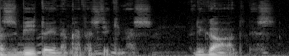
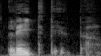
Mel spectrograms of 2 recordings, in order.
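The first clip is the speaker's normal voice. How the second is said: ordinary talk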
